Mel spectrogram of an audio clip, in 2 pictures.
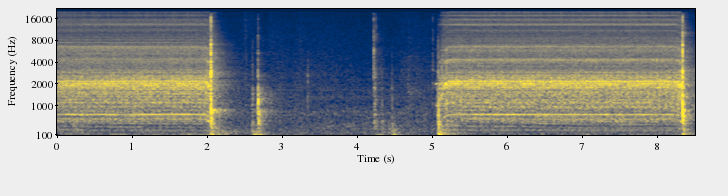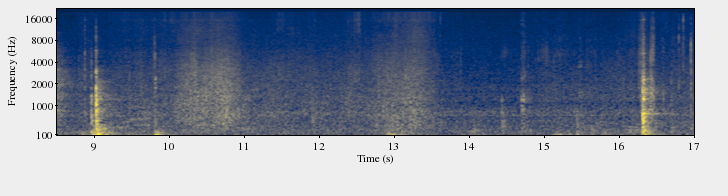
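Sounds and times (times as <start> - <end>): electric screwdriver whirring: 0.0 - 2.2, 5.1 - 8.5.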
